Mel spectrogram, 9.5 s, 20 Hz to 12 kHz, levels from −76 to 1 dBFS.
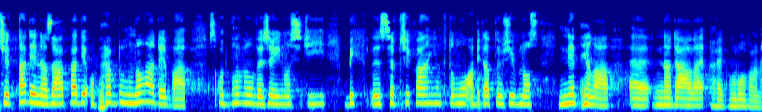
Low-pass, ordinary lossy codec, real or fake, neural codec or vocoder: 9.9 kHz; MP3, 32 kbps; fake; autoencoder, 22.05 kHz, a latent of 192 numbers a frame, VITS, trained on one speaker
